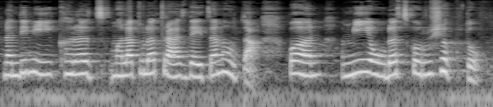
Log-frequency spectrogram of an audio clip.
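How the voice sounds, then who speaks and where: A woman voicing an older uncle speaking slowly and apologetically. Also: high voice, steady tone, far from the mic. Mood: apologetic.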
